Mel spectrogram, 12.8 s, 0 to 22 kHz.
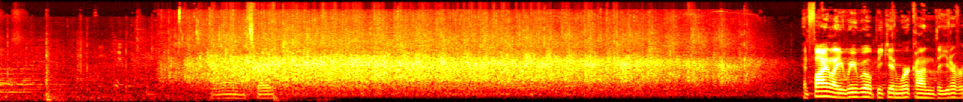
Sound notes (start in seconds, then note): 5.7 applause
